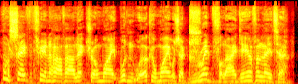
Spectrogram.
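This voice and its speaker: An actor playing a pompous, indignant, eccentric time traveller in an audio drama, emphatic and scolding. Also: male voice, high-pitched, fast talker, vocal fry, a bit bright, breathy edge, heavily acted.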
